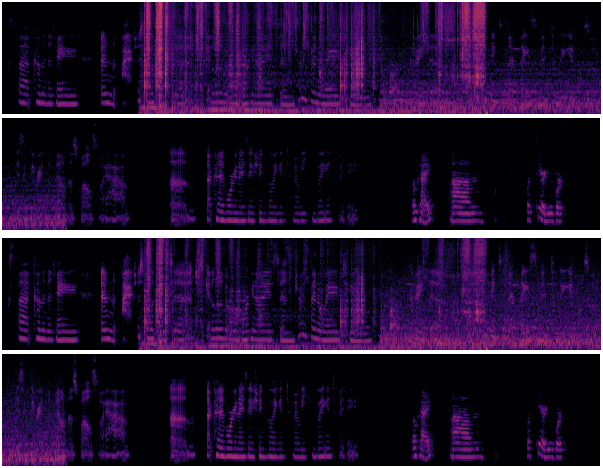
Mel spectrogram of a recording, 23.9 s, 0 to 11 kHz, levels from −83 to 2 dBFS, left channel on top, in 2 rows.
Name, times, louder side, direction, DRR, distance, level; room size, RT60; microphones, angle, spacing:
voice 1, 0.1-7.8 8.2-14.5 15.3-19.1, right 4 dB, 20° right, 0.4 m, -55 dB
sound 1, 2.7-9.7, left 10 dB, 75° left, 0.5 m, -41 dB
sound 2, 7.5-13.3, right 3 dB, 90° right, 0.6 m, -53 dB
voice 2, 20.2-20.6 20.9-21.6 22.1-23.3, left 1 dB, 25° left, 0.6 m, -53 dB
3.4 x 2.6 x 2.5 m
head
